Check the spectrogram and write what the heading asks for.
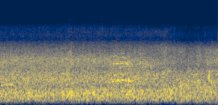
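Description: Flash-flood water rushing fast over a street, a steady loud churning roar without a break.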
